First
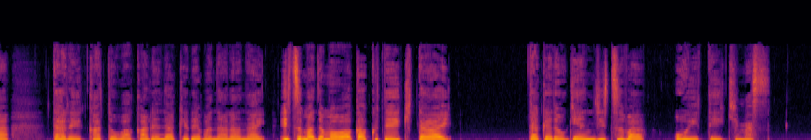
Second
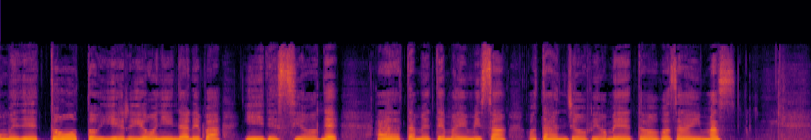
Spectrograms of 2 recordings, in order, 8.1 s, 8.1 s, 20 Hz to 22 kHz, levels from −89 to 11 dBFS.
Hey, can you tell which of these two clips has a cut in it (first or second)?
first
